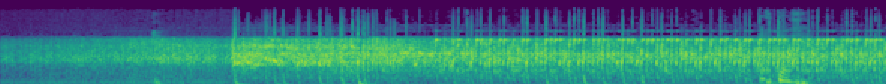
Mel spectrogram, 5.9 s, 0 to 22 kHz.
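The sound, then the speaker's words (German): A 2007 Focus engine starting, recorded on a phone, with an unwanted noise appearing right after startup. A quieter lead-in jumps abruptly to a steady running drone, overlaid with frequent sharp ticks and knocks. “Nee, der Motor startet und dann kommt auch gleich das Geräusch.”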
